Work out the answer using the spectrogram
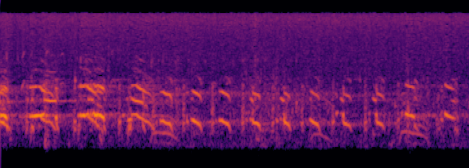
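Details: Short, hoarse, downward-bending gull cries repeated in an uneven run. They are loud at first, then weaker and more spaced.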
